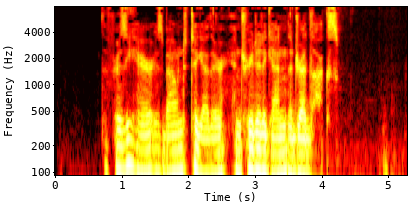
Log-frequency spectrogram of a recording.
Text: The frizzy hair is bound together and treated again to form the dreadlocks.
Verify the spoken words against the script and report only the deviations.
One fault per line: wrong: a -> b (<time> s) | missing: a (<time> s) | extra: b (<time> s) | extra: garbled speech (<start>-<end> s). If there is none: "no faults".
missing: to form (3.5 s)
